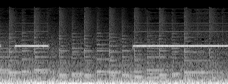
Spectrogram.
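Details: Long-haul cabbage truck diesel while driving: repeating electronic chime over diesel rumble, low coolant warning; driver suspects radiator low on water despite checking level before departure.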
